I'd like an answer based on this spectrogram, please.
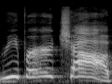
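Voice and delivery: silly, goofy, very high-pitched, jokey calling voice. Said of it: "when he was joking".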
